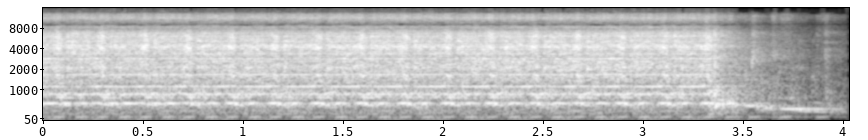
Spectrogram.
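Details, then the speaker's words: Honda EU6500iS inverter generator bought unseen at auction, battery and fuel valve on: even starter cranking a bit over two strokes per second for about four seconds, never catches; cranks but no start, varnished fuel and carburetor suspected. "I just want to see if it will crank up because I mean it's a Honda I I full on kind of expected to just start but I could be proven wrong"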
